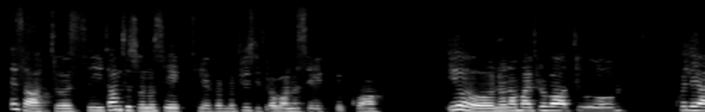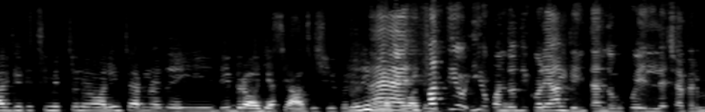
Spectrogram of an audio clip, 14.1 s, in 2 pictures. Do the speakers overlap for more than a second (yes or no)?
yes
